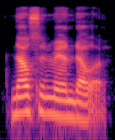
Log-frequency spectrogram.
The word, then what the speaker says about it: Nelson Mandela: Or Nelson Mandela.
